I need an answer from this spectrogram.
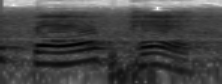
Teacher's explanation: हमारे दोनों ओष्ठ आपस में मिल रहे हैं, ओष्ठ मानी होंठ, तो ये बोले जाते हैं ओष्ठव, यानी होंठ से ओष्ठ्य,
